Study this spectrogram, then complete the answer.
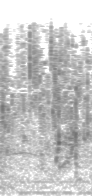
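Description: Water is poured into a basin while a child's feet are being washed, a brief, soft, steady trickle heard faintly and close by.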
